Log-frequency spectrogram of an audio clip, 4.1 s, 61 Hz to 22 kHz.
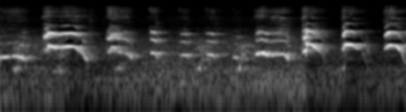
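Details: High-pitched squeaky yelps from collie puppies aged 50 and 63 days, filmed 20 July 2013; about eight bright calls, each bending downward at the end, come in quick irregular bursts, close and clear.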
